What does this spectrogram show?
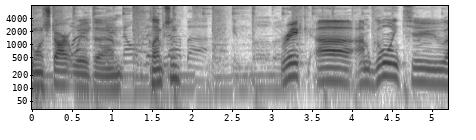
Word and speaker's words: Clemson: getting on you but you're pronouncing clemson correctly just like a telemarketer calling you by the wrong name we can always tell someone doesn't know clemson when they try to pronounce it without the p that's right so they're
